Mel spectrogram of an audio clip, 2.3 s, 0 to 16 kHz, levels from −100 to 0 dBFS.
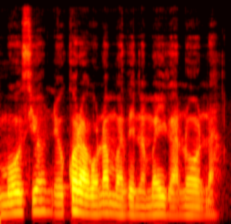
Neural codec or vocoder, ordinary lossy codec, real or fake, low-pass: vocoder, 48 kHz, 128 mel bands, Vocos; none; fake; 14.4 kHz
